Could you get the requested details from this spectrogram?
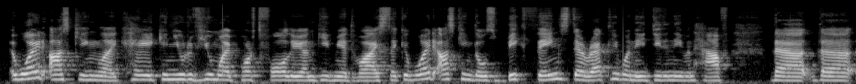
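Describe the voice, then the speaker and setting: A Ukrainian woman in her thirties, a product design lead appearing as a guest, answers interview questions casually in a Ukrainian accent. Her voice is medium in pitch and a bit bright. She sounds hesitant, with many ums, fillers and restarts.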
